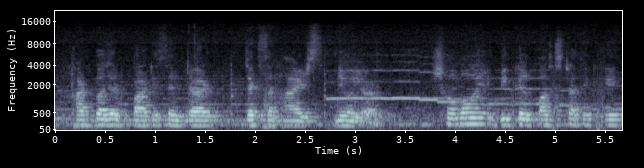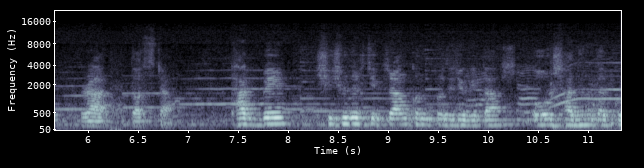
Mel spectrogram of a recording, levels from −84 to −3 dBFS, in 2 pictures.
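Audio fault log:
4.03–5.03 s, repeated stalls (stutter): four brief late-packet stalls, 120 ms filled in total, longest 50 ms; waveform shows short repeated held stretches interrupting normal flow.
5.42–5.53 s, short stall from a late packet: buffer ran dry, last sound stretched 80 ms; spectrogram shows horizontally smeared, frozen frequency bands before the audio resumes.
6.22–6.37 s, call audio freeze: sound continues unnaturally for 120 ms without dropping to silence, likely from held-up packets; spectrogram shows flat, smeared bands, waveform a repetitive fading texture.
7.35–8.10 s, jitter buffer slow-down: repeated pitch periods add 36 ms, running at 96% speed with pitch unchanged; spectrogram features look slightly stretched in time.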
